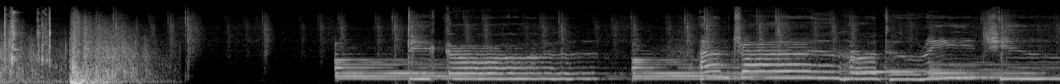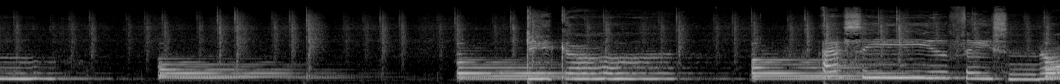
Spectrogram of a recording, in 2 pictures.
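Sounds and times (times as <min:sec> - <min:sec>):
gunfire: 0:00.0 - 0:01.9
music with held tones: 0:03.2 - 0:21.1.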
